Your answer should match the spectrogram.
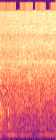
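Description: A kitchen tap runs steadily as a knife is rinsed under it at a sink, a soft continuous hiss of flowing water with no talk.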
